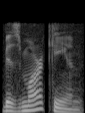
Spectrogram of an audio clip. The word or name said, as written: Bismarckian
